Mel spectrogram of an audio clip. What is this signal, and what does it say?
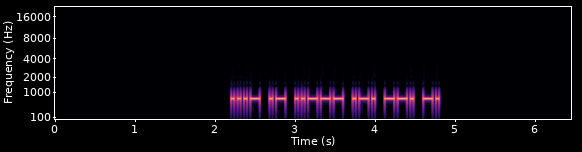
Morse code, heard as a keyed tone, about 30 wpm, 700 Hz. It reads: VA2RGN
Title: DXCC-100 Call Signs - 6 Characters - 30wpm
